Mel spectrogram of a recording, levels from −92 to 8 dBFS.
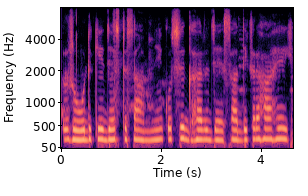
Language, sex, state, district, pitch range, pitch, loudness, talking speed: Hindi, female, Uttar Pradesh, Lucknow, 205-220 Hz, 210 Hz, -14 LUFS, 130 wpm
